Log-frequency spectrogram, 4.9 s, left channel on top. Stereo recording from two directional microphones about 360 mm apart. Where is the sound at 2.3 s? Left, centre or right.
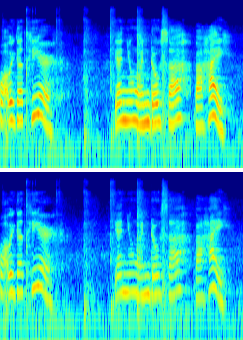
Centre.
